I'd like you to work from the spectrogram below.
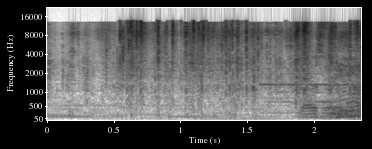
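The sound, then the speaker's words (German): Gift wrapping paper crinkling and rustling close to a microphone during an ASMR-style unwrapping, with irregular crackling bursts that grow louder, and a voice speaking toward the end. “da hören die jetzt aber wirklich, dass ich auch was eingepackt habe”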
